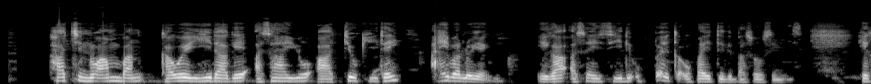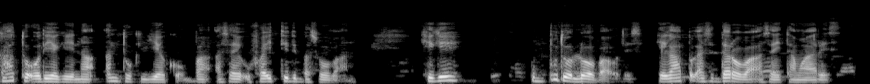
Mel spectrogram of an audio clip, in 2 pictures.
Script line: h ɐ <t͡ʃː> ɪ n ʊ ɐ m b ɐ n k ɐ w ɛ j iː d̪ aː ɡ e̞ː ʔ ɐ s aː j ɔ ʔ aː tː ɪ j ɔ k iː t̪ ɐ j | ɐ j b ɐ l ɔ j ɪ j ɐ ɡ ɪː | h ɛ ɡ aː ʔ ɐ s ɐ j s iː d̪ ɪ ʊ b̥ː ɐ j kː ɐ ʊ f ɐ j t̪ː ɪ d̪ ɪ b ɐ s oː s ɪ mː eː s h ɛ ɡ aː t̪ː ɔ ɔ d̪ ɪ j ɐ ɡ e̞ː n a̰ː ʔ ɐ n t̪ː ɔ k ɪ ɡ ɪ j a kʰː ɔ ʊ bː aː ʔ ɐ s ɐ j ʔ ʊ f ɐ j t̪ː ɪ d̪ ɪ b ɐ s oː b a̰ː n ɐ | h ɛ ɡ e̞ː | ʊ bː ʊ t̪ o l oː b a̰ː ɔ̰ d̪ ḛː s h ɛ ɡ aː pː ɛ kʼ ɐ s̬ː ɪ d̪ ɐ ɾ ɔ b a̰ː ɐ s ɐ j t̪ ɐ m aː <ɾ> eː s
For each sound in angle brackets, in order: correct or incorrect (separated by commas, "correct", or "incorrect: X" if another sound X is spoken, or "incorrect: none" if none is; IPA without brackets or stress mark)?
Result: correct, correct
